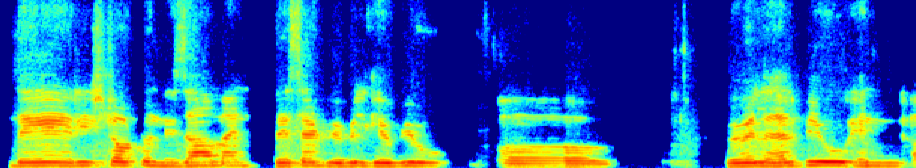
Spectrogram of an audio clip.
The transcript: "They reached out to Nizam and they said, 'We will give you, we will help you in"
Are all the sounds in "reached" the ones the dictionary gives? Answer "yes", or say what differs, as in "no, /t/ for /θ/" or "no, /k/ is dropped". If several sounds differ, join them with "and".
yes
